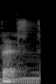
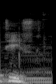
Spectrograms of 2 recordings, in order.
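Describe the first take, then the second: First: The vowel is said short and clipped. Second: The vowel is said long, like its name. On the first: The speaker calls it right. "The pronunciation of that vowel is gonna be short" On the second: The speaker calls it wrong. "we don't say test"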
